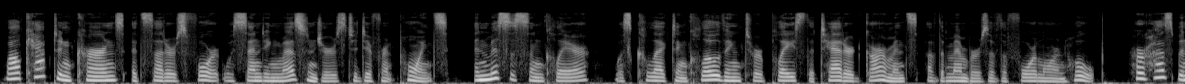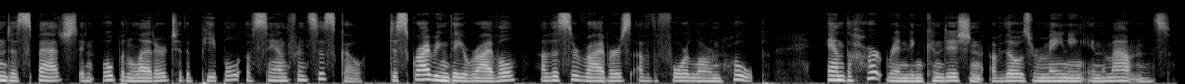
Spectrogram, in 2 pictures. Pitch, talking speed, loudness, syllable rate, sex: 175 Hz, 160 wpm, -20 LUFS, 4.8 syllables/s, female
